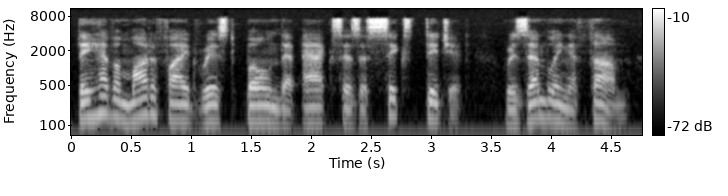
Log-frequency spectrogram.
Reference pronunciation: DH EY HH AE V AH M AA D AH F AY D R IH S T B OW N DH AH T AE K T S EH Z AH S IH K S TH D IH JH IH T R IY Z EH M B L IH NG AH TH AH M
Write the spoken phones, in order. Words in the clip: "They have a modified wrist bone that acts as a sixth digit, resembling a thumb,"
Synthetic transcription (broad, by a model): DH EY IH V AH M AA D AH F AY D R IH S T B OW N DH AH T AE K T S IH Z AH S IH K S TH D IH JH IH T R IY Z EH M B L IH NG AH TH AH M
